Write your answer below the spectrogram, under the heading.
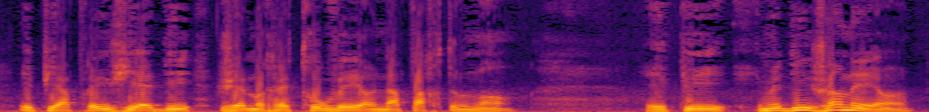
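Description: A man speaks at a very slow pace in a dark, mellow tone, keeping his loudness very even and leaving long, frequent pauses. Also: ordinary pitch variation. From Switzerland. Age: 90s. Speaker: retired beekeeper. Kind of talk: casual interview. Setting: outdoors at his beehives, on camera. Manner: halting, repeats words. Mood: relaxed, smiling. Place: garden.

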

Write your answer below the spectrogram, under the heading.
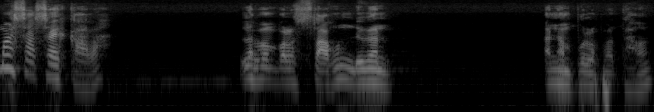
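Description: A man speaks in a bright, sharp tone. His pitch varies in an ordinary way. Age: 60s. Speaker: pastor. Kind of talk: sermon. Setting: church. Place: church. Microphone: handheld.

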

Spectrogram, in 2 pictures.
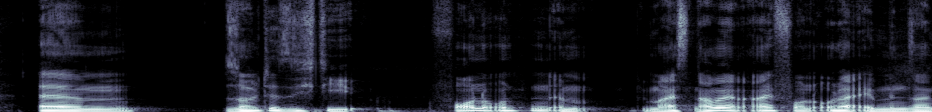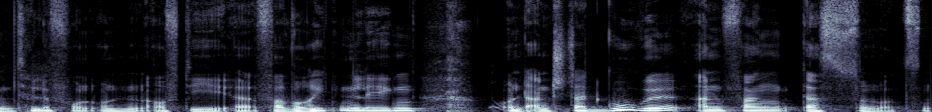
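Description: A man's dark, mellow voice at a fairly quick pace, with ordinary pitch variation and a quiet background. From Westphalia, Germany (Gütersloh); Westphalia, Germany. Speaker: hairdresser and salon owner; podcast guest. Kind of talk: casual chat. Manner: calm. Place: studio. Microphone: studio mic.

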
